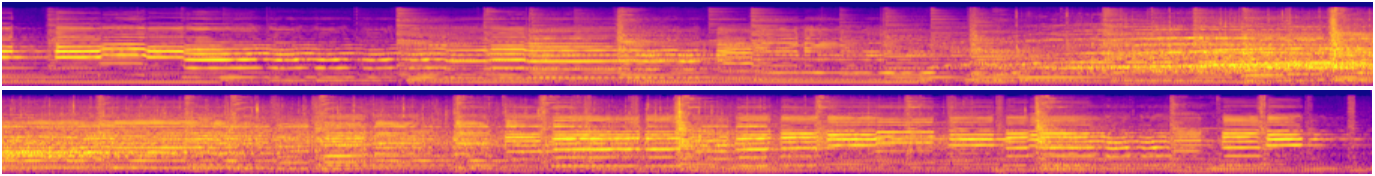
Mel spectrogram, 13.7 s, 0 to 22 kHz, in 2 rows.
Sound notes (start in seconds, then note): 4.5 cheering and applause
